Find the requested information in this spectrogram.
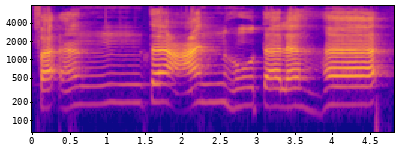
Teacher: عین کا جو مخرج ہے وہ وسط حلق ہے، اس کو ادا ہونا چاہیے۔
